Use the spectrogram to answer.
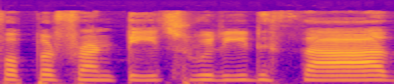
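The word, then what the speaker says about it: ث: We create whistle sound in front of while reading seen, but sa we read without whistle.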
